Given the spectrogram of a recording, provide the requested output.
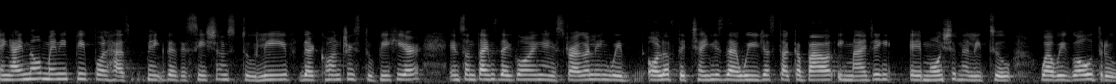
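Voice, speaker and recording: This woman has a Spanish accent and a fairly high pitch. She talks at a fairly quick pace with monotone, flat intonation. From Latin America. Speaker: magazine founder and awards organizer. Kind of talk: TV interview.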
